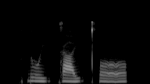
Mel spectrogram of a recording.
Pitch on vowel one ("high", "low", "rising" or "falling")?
low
